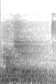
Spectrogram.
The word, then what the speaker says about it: kosher: Se escribe kosher, pero se pronuncia kasher.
